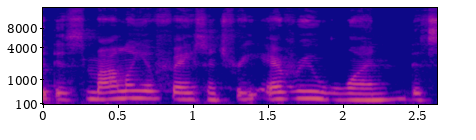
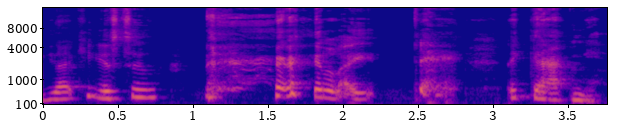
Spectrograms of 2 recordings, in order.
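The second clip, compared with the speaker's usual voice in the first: laughing along. Retold or imitated. Bonding with customer, laughing.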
